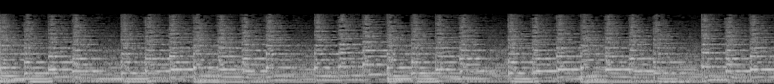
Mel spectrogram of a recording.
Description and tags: Another one Melody Loop, created with Alesis Andromeda A6. Perfect for House music. Cheers!
TREND, SYNTH, MELODY, HOUSE, Alesis, GROOVE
